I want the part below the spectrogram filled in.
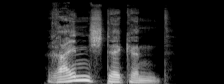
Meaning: present participle of reinstecken
- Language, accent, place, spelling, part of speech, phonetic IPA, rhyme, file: German, Germany, Berlin, reinsteckend, verb, [ˈʁaɪ̯nˌʃtɛkn̩t], -aɪ̯nʃtɛkn̩t, De-reinsteckend.ogg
